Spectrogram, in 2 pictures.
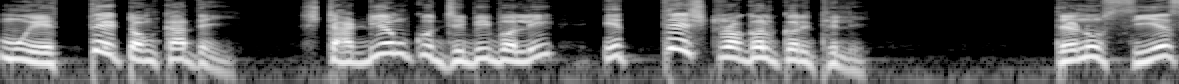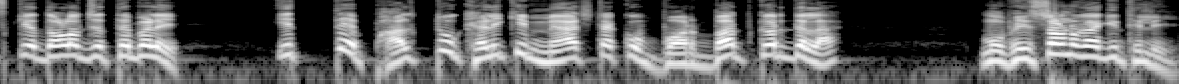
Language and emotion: Odia, angry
